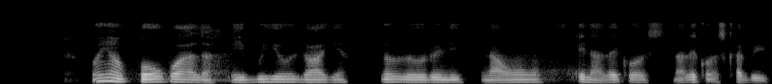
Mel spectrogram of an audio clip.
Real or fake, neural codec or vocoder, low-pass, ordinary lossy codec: fake; codec, 24 kHz, 0.5 kbps, DualCodec; 7.2 kHz; none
